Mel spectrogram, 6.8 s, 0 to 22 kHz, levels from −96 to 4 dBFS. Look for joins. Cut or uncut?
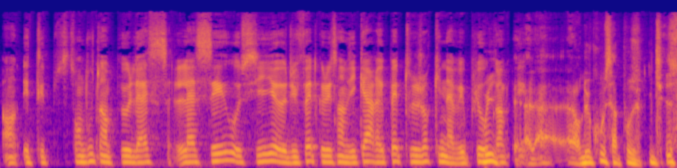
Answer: cut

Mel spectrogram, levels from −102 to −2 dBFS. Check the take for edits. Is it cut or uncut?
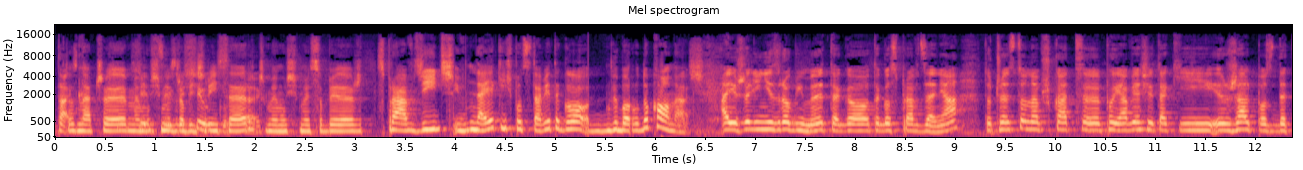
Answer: uncut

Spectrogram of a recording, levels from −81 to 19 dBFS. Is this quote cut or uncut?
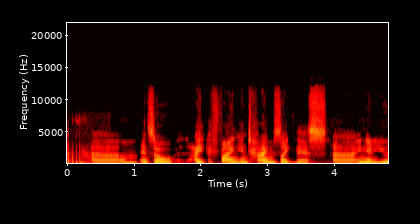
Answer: uncut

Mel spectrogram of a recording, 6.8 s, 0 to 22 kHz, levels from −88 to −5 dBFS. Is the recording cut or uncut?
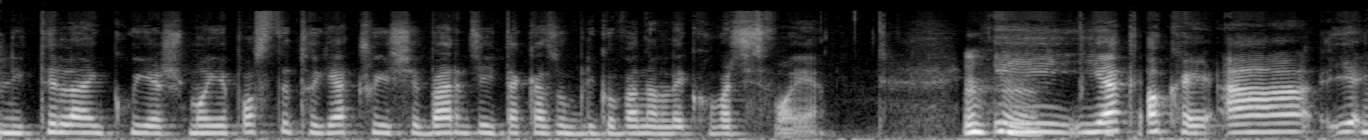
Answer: cut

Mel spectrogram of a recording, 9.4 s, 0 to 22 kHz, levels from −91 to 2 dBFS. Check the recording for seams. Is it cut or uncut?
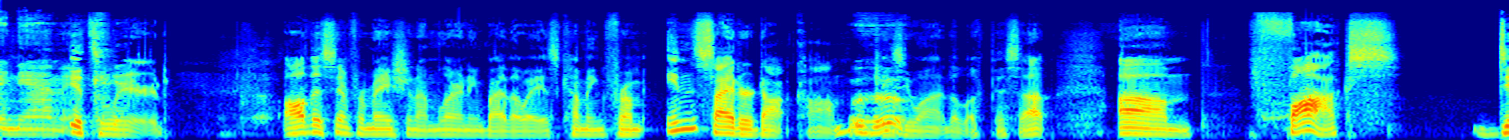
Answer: cut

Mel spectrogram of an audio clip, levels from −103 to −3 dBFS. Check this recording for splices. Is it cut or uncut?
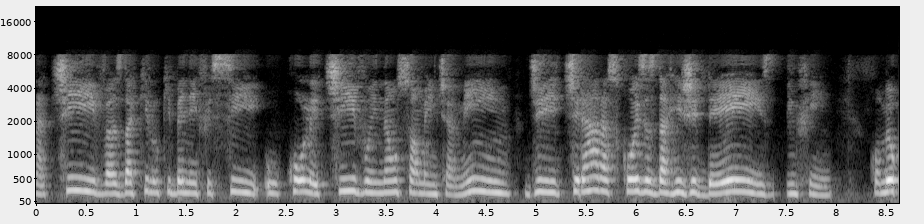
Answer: cut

